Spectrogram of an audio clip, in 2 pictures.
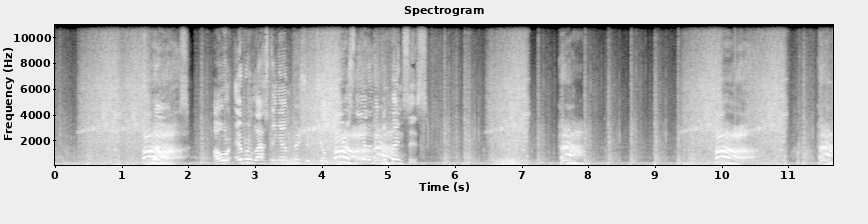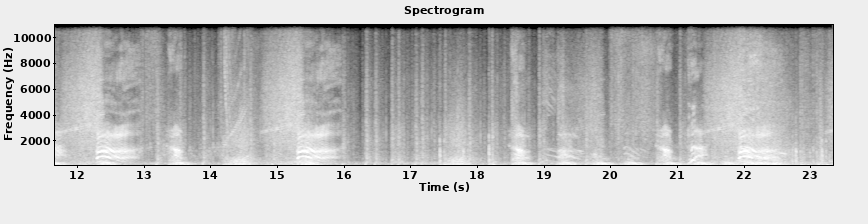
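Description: Blades whoosh and clash in a busy fight.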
